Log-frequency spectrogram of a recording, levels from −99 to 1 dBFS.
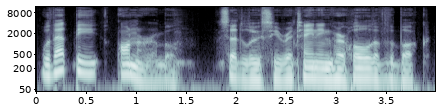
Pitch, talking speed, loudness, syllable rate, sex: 100 Hz, 180 wpm, -17 LUFS, 5.3 syllables/s, male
